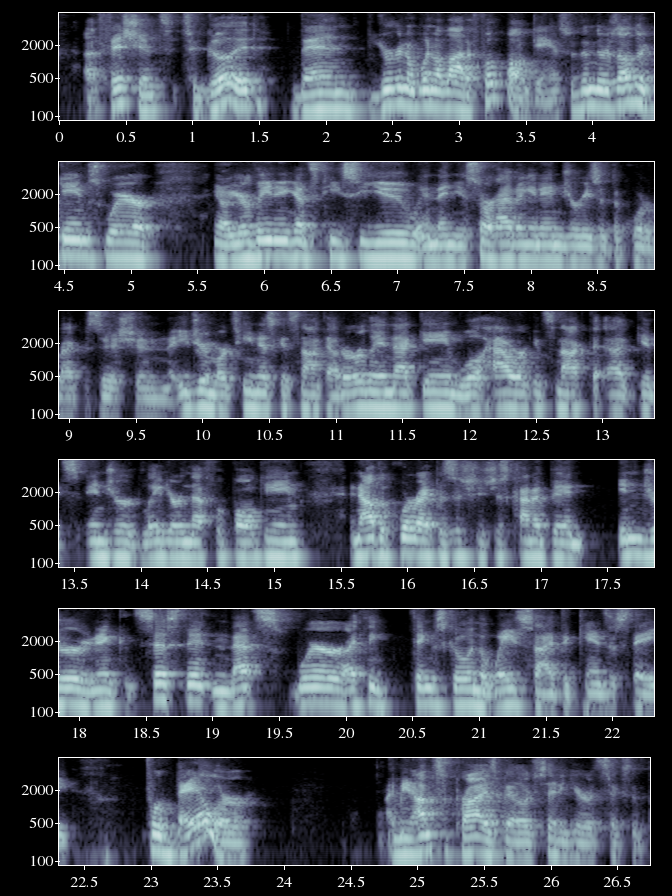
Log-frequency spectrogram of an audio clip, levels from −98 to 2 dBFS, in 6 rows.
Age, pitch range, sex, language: 20-39, 115-140 Hz, male, English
